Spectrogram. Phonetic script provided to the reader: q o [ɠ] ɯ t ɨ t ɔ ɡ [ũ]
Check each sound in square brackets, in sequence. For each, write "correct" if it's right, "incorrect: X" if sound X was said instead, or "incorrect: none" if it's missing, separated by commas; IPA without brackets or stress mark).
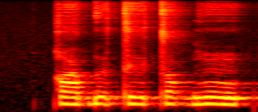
correct, correct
